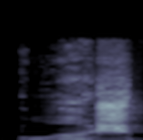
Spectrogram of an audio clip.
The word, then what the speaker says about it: gouache: Gouache is opaque watercolor if you've never used it. Gouache. That's how it's pronounced.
